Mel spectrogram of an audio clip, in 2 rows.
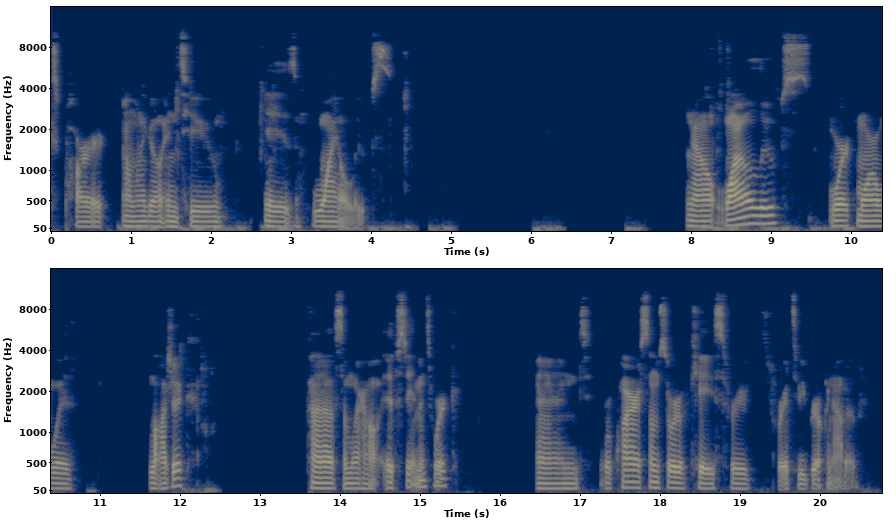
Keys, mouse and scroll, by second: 0.8 typing, 3.7-5.7 typing, 5.8 ctrl+j, 7.7-10.8 typing, 12.3 Return, 14.4 typing.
